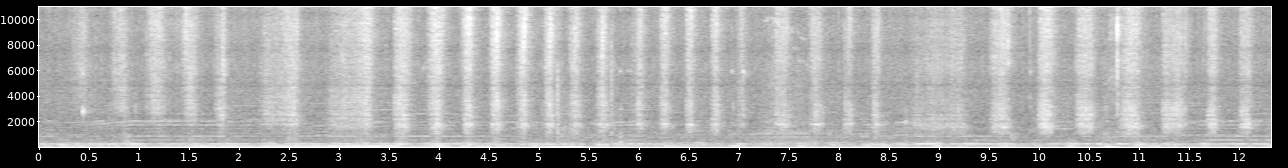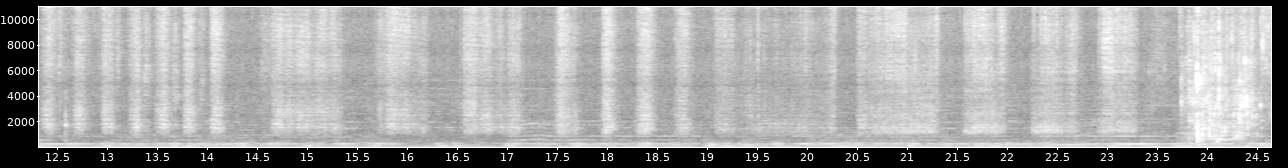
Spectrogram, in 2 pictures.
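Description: Karve Christopher Bradley safety razor with a Gillette Super Stainless blade scraping through lathered stubble in many short, quick strokes, with background music underneath.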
